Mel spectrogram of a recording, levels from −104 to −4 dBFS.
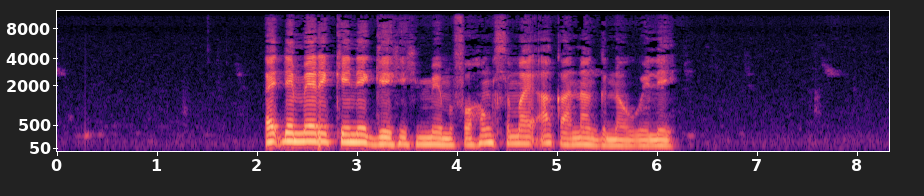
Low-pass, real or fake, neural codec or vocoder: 10.8 kHz; real; none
